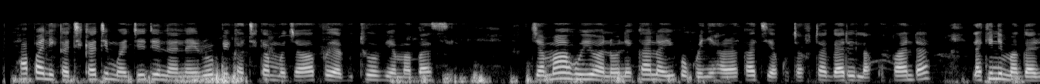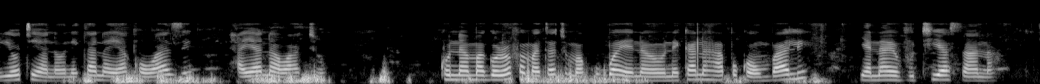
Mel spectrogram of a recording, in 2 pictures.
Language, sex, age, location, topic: Swahili, female, 36-49, Nairobi, government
